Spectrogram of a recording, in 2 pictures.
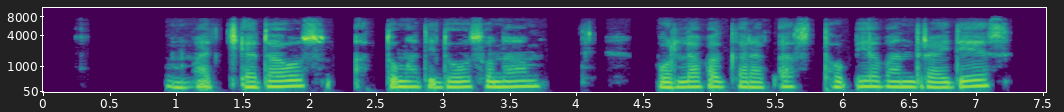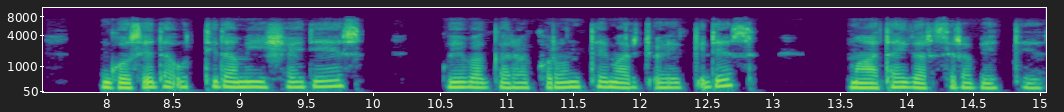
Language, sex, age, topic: Gamo, male, 18-24, government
